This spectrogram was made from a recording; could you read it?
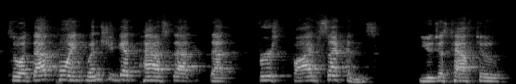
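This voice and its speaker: A man teaching referee trainees in a loud, confident, instructive way, with casual asides and demonstrated calls. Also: high voice, a little slow, roomy sound, recorded from a distance, low-quality recording. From Canada. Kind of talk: training lecture.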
